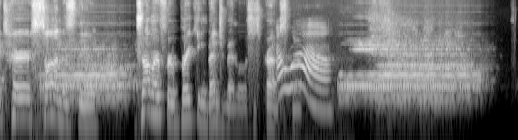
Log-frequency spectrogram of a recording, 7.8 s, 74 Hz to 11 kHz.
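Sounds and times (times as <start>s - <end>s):
loud train horn blaring: 0.0s - 2.4s, 5.1s - 7.3s
speech: 0.0s - 6.1s.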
